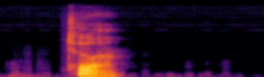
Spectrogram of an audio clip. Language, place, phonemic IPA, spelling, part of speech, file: English, Queensland, /tʊə/, tour, noun / verb, En-au-tour.ogg
- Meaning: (noun) 1. A journey through a particular building, estate, country, etc 2. A guided visit to a particular place, or virtual place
